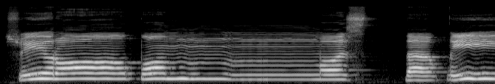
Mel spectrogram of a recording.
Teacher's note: Taqi panjang dua ketukan karena ada ya mati diawali dengan kasroh, mad asli atau matobi'i. · Shiratam, tanwin bertemu dengan mim, cara bacanya masuk ke mim disertai dengung karena idgham bigunnah.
